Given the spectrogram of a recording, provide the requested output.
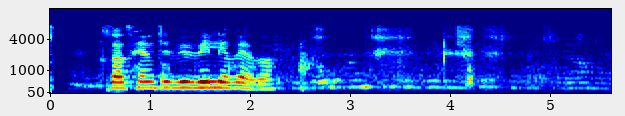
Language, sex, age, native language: Icelandic, female, 9, Icelandic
